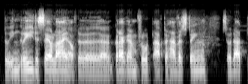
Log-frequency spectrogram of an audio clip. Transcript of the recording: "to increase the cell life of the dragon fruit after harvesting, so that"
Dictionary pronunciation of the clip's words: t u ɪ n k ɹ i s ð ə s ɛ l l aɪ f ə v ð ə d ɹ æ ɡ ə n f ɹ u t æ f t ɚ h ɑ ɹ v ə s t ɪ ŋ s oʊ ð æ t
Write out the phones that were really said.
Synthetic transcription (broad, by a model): t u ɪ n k ɹ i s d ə s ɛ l l aɪ ə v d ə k ɹ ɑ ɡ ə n f ɹ u t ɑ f t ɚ h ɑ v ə s t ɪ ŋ s oʊ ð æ t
